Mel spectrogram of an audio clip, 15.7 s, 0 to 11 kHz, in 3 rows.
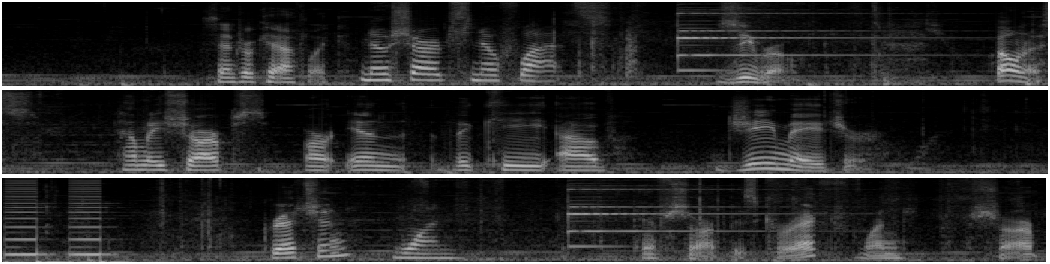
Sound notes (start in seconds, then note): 10.4 buzzer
